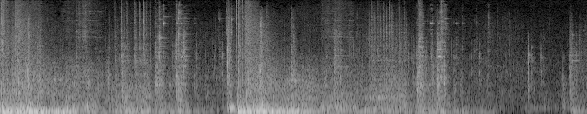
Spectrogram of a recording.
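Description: Ship cannons boom in the Sea of Thieves pirate game, two heavy blasts a few seconds apart, each trailing off into rumble amid clattering, creaking mechanical noise.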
